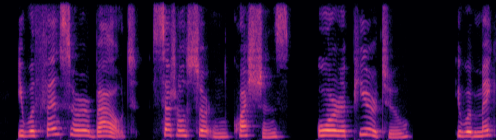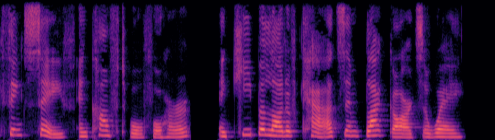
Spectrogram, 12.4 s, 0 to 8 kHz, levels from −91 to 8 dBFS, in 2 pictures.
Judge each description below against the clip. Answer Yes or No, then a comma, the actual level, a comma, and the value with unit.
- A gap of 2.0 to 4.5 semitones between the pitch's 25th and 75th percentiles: No, average, 5.0 semitones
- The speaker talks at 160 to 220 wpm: No, average, 140 wpm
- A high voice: Yes, very high, 260 Hz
